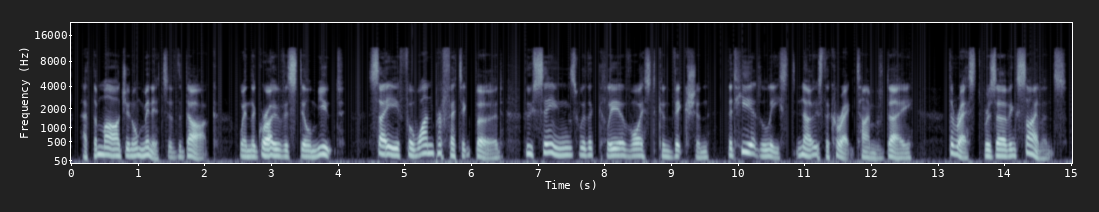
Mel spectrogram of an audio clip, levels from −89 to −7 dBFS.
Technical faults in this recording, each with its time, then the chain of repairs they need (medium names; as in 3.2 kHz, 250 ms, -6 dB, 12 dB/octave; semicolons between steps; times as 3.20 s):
crackle 38 per s -33 dBFS
8.08 s: pop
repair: de-click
